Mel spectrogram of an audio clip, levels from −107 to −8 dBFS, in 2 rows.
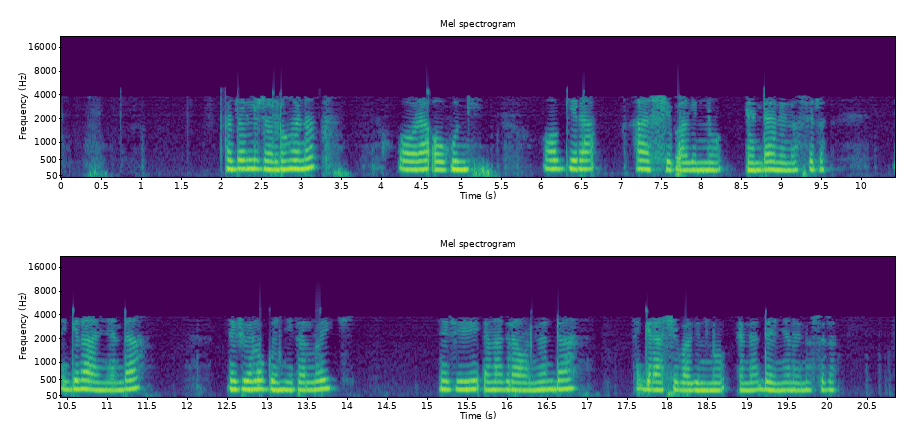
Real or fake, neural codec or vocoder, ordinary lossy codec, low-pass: fake; codec, 44.1 kHz, 7.8 kbps, Pupu-Codec; AAC, 16 kbps; 19.8 kHz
